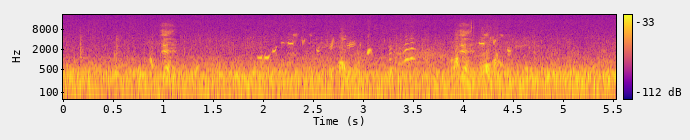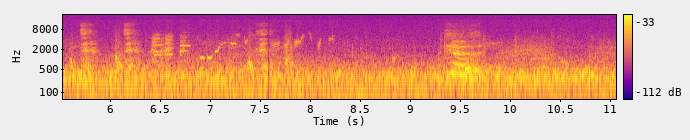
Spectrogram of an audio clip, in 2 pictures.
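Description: Light plastic clicks and clatters sound as a small toy figure climbs and jumps.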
